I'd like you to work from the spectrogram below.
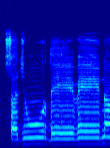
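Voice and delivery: सजूर देवेन very slowly, long oo in सजूर; slow teaching model of सजूर देवेन; careful long vowels. Shown as a demonstration. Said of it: "बड़े ऊ की मात्रा को ध्यान से बोलेंगे".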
